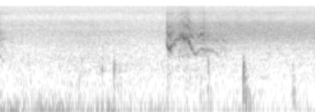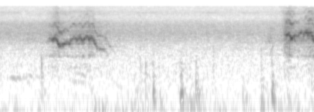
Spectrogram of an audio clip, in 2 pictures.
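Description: A bird calling three times, about two seconds apart, each a short high chirping phrase. A few faint ticks come between the calls.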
